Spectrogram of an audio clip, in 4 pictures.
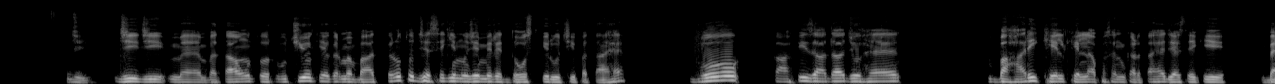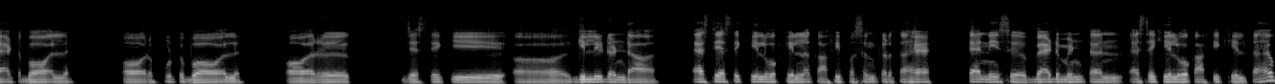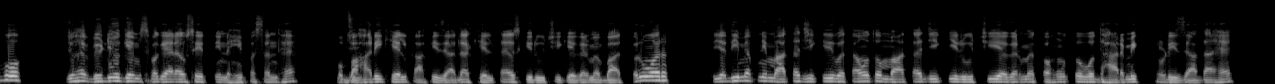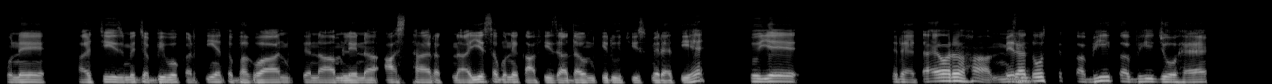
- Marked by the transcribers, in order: in English: "गेम्स"
- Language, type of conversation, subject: Hindi, advice, किसी के लिए सही तोहफा कैसे चुनना चाहिए?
